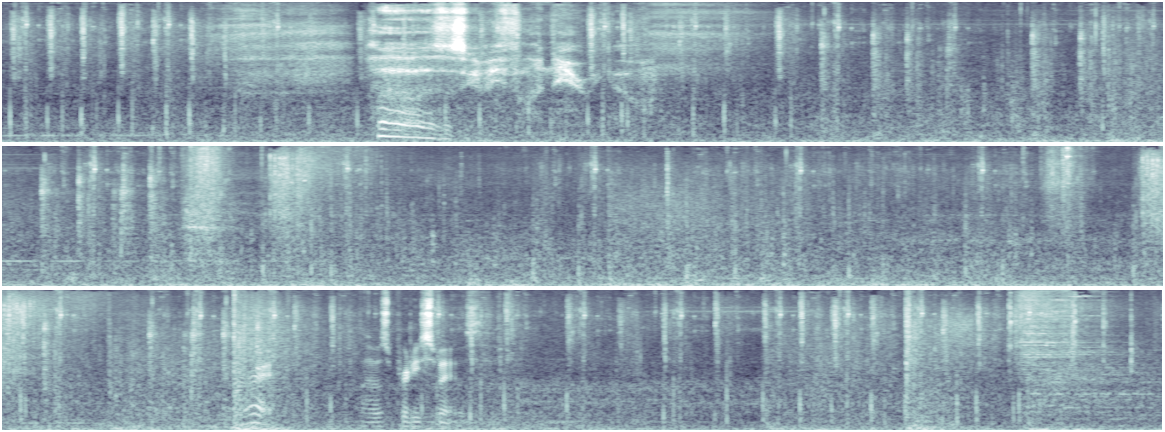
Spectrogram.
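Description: Footsteps thud steadily on hollow wooden boards.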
